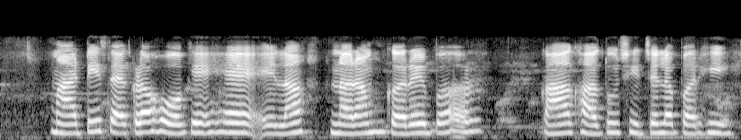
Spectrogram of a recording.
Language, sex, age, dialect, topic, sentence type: Chhattisgarhi, female, 18-24, Central, agriculture, question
